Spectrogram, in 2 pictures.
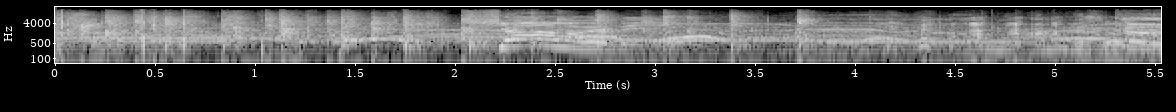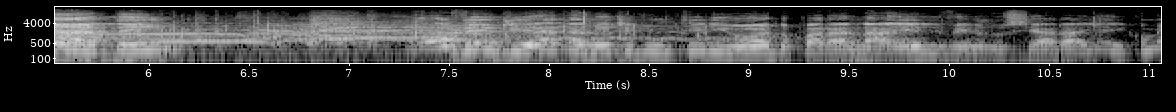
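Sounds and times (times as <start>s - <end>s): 
studio crew applauding: 0.0s - 10.2s
laughter: 2.8s - 9.5s
speech: 4.8s - 6.3s, 7.4s - 11.0s.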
